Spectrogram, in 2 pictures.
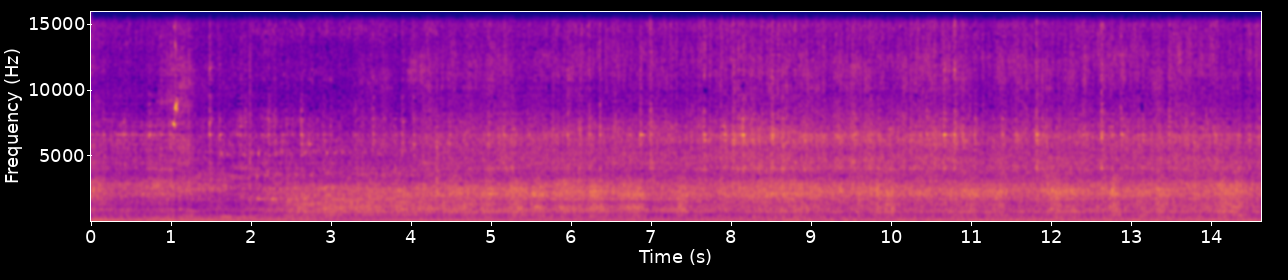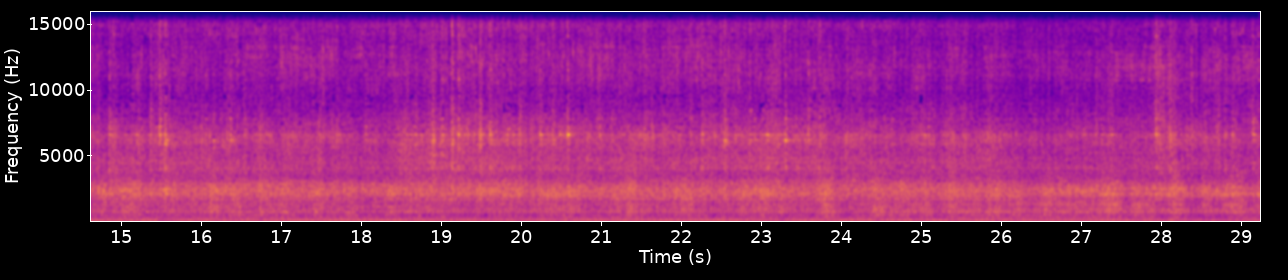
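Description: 1958 Cockshutt 540's four-cylinder flathead engine running under way. Its pitch dips and wavers during the first few seconds, then holds steady.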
